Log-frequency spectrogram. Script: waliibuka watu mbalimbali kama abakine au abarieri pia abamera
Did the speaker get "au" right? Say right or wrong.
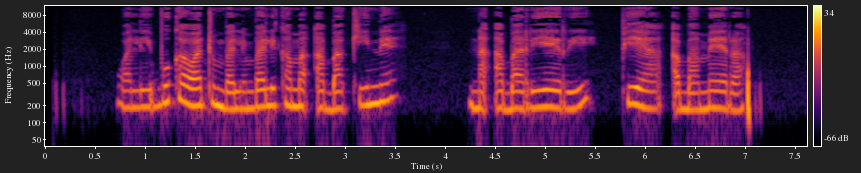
wrong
